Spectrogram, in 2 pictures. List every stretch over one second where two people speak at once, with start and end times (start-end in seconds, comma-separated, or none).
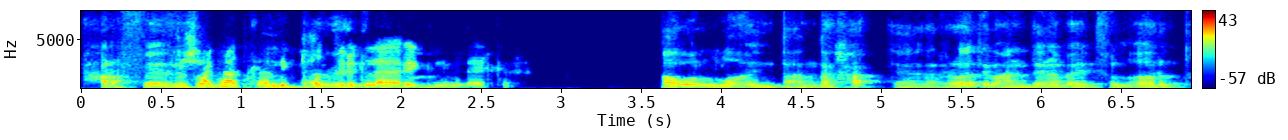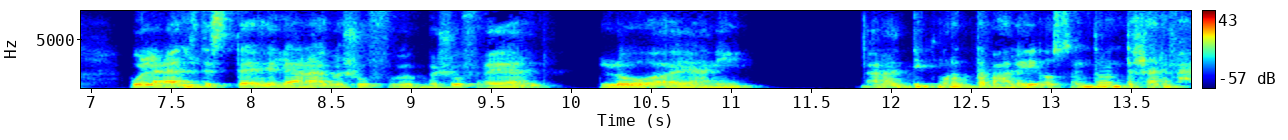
0.5-2.3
